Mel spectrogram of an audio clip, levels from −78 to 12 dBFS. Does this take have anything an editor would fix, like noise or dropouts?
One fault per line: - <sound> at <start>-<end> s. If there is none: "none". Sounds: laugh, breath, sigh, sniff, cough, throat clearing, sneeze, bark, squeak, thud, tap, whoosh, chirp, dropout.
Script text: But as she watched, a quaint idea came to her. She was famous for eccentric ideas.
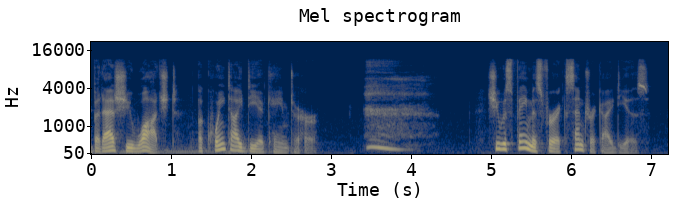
- sigh at 3.4-4.4 s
